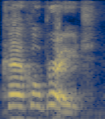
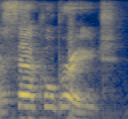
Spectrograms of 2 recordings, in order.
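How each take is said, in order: First: The first word begins with a K sound. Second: The first word begins with an S sound.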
